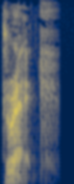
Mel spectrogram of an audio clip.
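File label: "dreck", British English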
